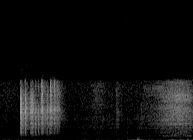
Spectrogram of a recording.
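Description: A die clatters and rattles across a table in a quick burst of hard clicks lasting about half a second, then a few faint thumps follow in a quiet room.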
